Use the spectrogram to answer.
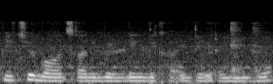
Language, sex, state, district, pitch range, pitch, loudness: Hindi, female, Haryana, Charkhi Dadri, 160-170 Hz, 165 Hz, -17 LUFS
